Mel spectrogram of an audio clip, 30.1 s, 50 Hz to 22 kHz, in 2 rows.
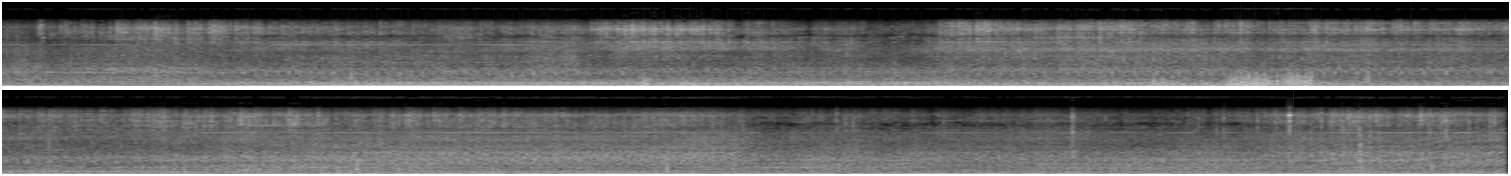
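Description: The diesel engine of an M939A2 military cargo truck idling steadily, with a brief louder noise about halfway through.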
